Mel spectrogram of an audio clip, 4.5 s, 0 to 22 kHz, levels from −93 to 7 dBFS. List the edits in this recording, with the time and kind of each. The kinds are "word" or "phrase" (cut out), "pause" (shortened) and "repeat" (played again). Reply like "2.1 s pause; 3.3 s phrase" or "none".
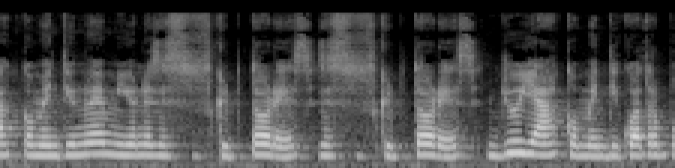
2.1 s repeat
